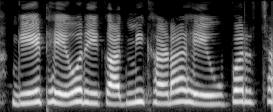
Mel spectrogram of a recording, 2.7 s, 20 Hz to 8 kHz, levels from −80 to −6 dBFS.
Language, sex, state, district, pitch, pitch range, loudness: Hindi, female, Punjab, Kapurthala, 270 Hz, 255-300 Hz, -16 LUFS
